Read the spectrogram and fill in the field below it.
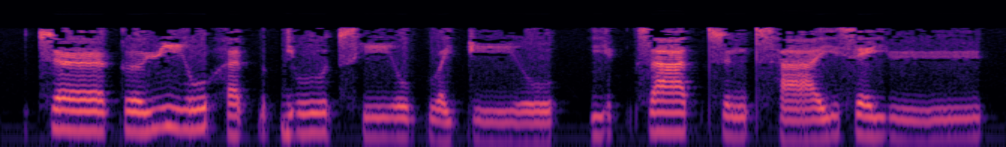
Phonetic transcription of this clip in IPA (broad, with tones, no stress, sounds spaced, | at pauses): t͡s œː˨ k ɵ˨˧ ɥ iː˨˧ w h ɐ˨ t̚ ʊ˧ k̚ j uː˥ t͡sʰ iː˧ w kʷ ɐ˨˧ j k iː˨ w | j ɪ˨ k̚ t͡s aː˥ t̚ t͡s ɵ˨ n t͡sʰ aː˨˥ j s e˧ j yː˨˧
